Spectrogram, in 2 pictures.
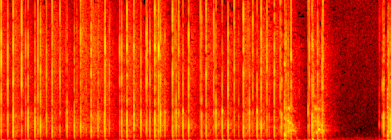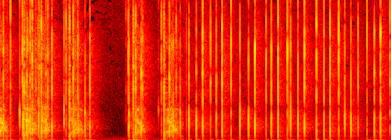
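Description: A solid smartphone with a glass and metal body, held sideways in both hands, is tapped on its back and edges with fingertips and nails. Rapid, dense runs of crisp clicking taps with a low thud underneath continue steadily, broken only by two brief pauses.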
